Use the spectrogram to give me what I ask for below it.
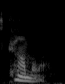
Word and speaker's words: Kamala: I also, we are recording this in the same week that Joe Biden announced Kamala Harris as his running mate. And for the record, because everyone in the left media is pronouncing it incorrectly, it's Kamala. Kamala. Kamala. We all got that? – Kamala.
